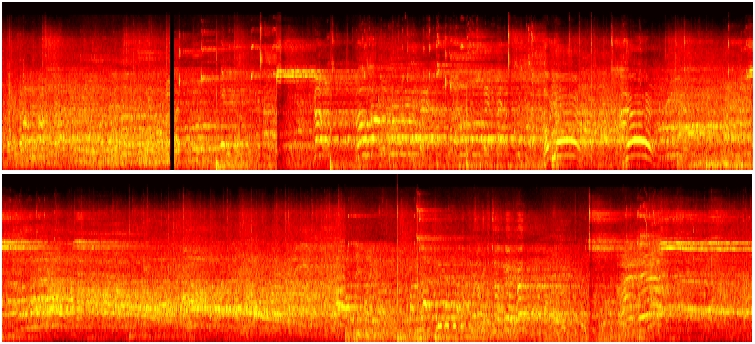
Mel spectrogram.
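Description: Basketball game on a hardwood court in a large echoing gym: the ball bouncing amid players' shouting and calls. The sound drops out for an instant a little over three seconds in.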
